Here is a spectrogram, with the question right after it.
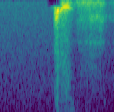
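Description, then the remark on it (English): A single short, high-pitched whistle blown with the mouth, starting sharply and then thinning into a fainter, wavering tail before cutting off. No one talks over it. “That was my mouth whistle.”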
